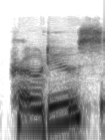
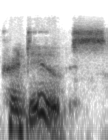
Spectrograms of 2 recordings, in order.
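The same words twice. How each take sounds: First: The stress is on the first syllable. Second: The stress is on the second syllable. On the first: It is a noun. "First syllable is stressed, produce, it's a noun" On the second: It is a verb. "Produces is second syllable, so that's a verb"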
